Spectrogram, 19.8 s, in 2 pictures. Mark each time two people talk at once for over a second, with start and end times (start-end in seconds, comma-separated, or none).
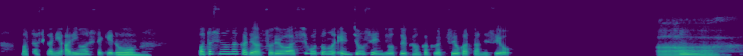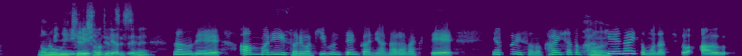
10.5-11.8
